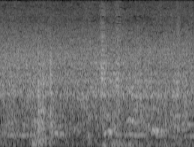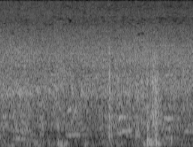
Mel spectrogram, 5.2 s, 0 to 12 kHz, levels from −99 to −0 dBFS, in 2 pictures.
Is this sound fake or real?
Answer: fake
